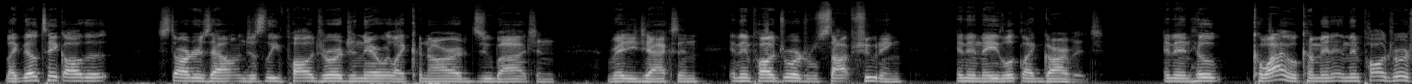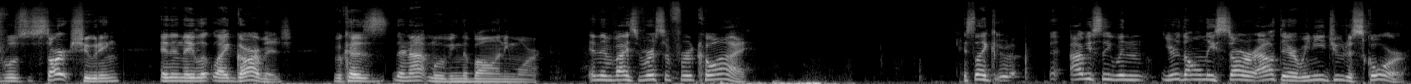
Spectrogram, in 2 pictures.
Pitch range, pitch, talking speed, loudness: 135-180 Hz, 150 Hz, 175 wpm, -22 LUFS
